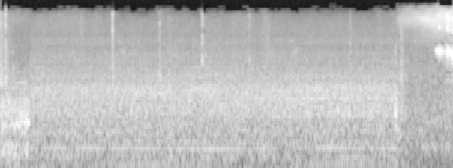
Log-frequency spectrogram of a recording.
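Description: A key scrapes and turns in a door lock.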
